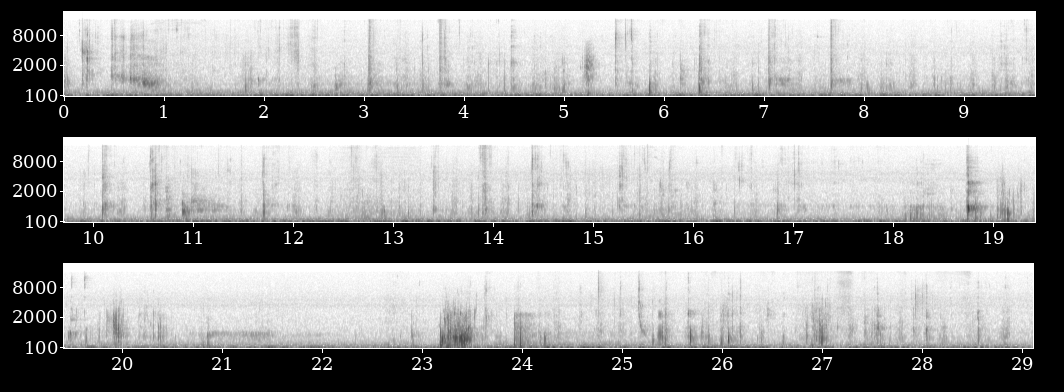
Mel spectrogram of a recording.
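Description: Close-miked chewing of a soft doughnut: wet mouth clicks and smacks, over a steady low rumble. Near the end a paper napkin crinkles as hands are wiped.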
